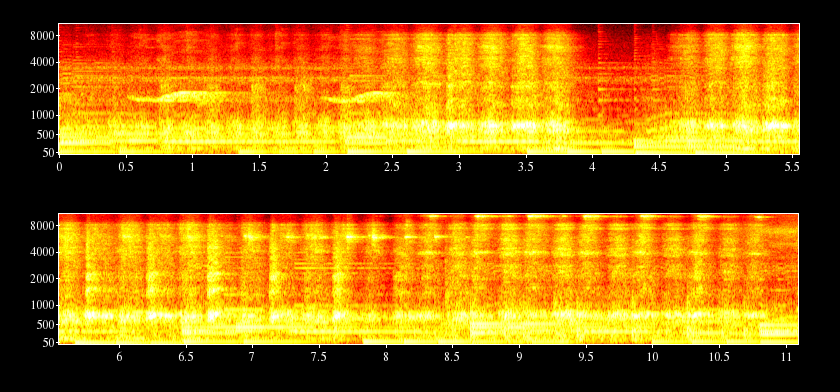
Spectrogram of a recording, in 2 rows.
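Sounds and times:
background music: 0.0s - 11.0s
file rasping on metal: 0.4s - 3.9s, 4.6s - 11.0s.

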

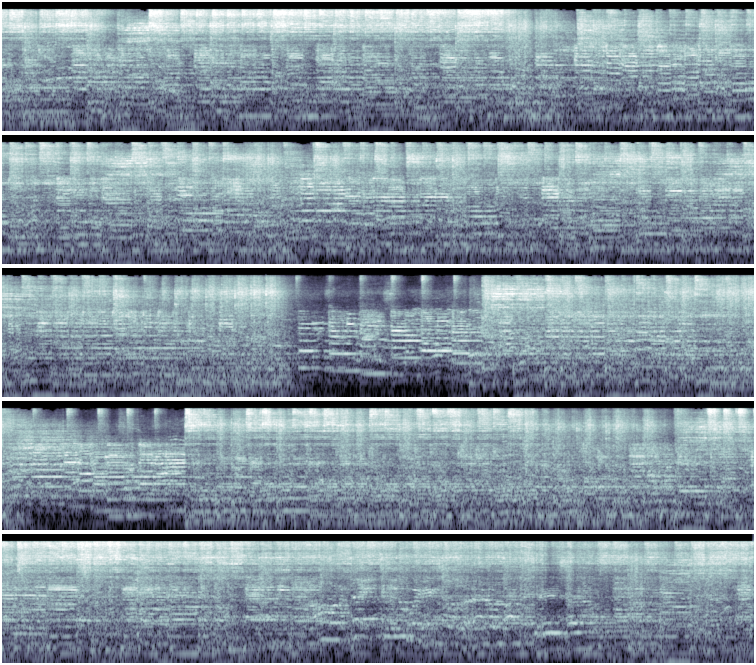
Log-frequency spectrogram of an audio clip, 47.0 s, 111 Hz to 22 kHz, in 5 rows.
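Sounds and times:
upright double bass: 0.0s - 22.4s, 24.8s - 28.5s, 30.5s - 47.0s
drum kit: 0.0s - 47.0s
electric guitar: 0.0s - 47.0s
live rockabilly band playing: 0.0s - 47.0s.

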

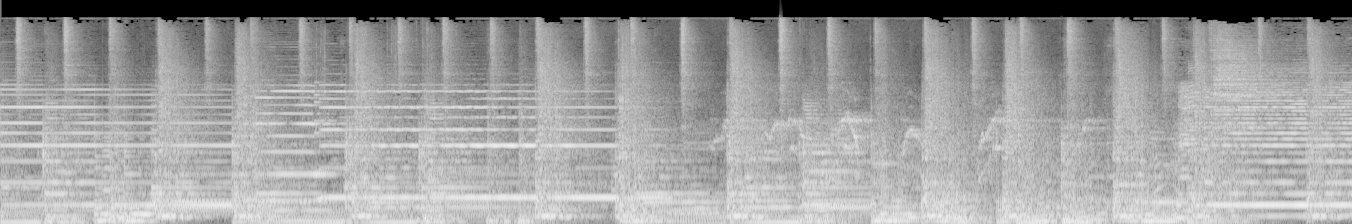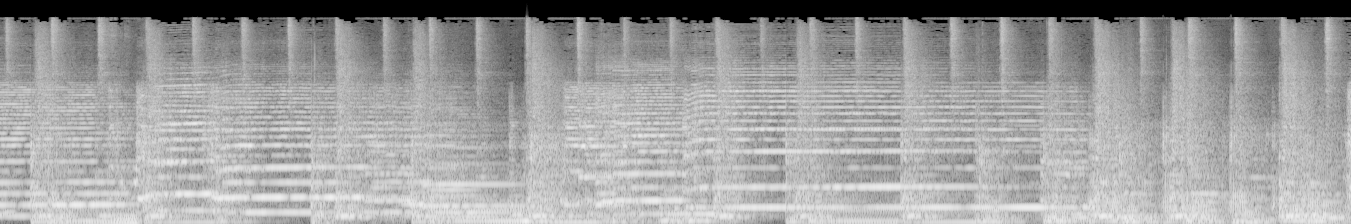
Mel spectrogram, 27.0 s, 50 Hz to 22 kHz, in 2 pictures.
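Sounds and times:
drum kit: 0.0s - 27.0s
electric bass: 0.0s - 27.0s
electric guitars: 0.0s - 27.0s
saxophones holding long notes: 11.8s - 24.2s.

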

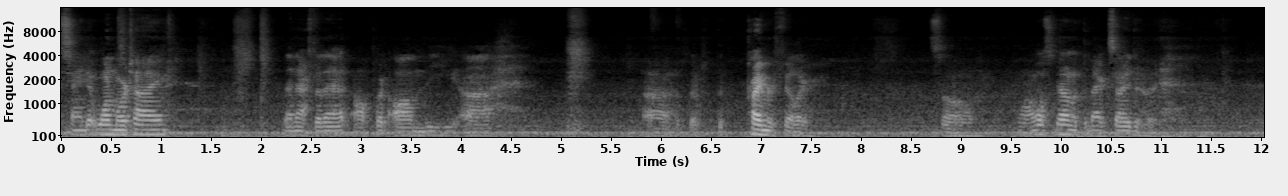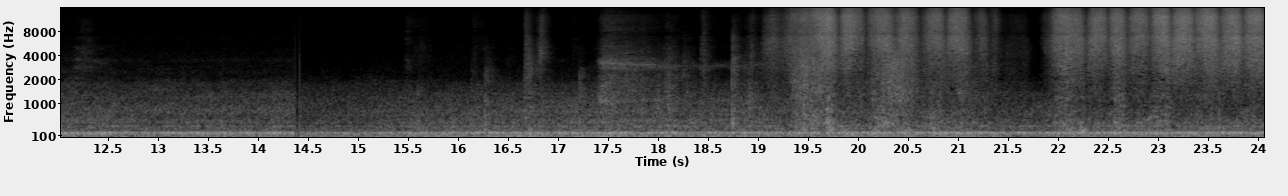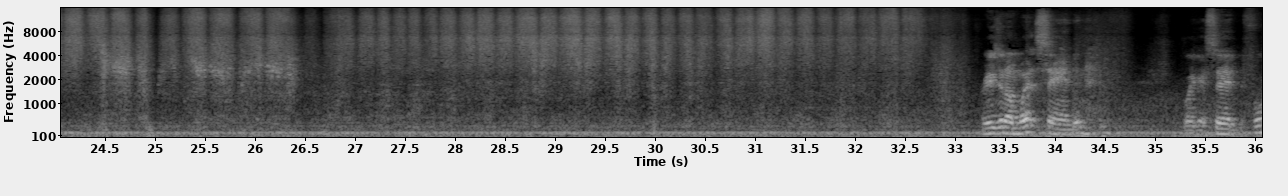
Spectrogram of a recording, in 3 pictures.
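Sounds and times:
hand sanding with sandpaper: 18.9s - 33.6s.

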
